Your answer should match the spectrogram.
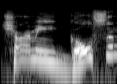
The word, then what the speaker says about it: Charmie Gholson: segment joining us here by telephone we've got charmy golson and i hope i'm pronouncing that right charmy you are russ thank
